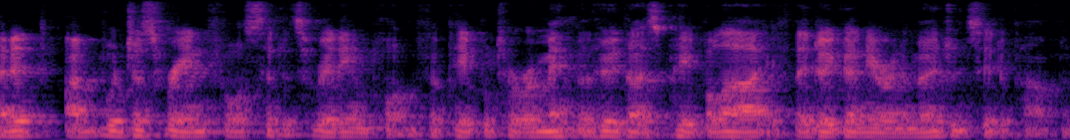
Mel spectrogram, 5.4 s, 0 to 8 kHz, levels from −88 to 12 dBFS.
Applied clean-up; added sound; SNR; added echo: none; none; none; reverberation time 0.3 s.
